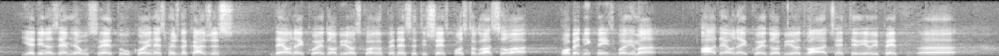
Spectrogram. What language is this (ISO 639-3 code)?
srp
